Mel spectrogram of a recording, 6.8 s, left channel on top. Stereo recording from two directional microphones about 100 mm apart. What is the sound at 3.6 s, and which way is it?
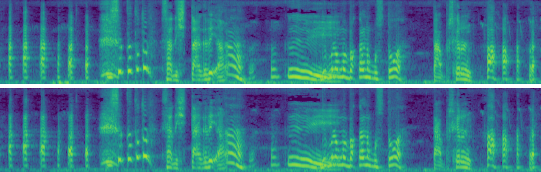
Speech, 40° left (ahead or behind).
